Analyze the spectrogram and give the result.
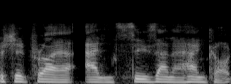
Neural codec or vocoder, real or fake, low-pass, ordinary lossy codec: none; real; 7.2 kHz; AAC, 48 kbps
